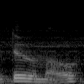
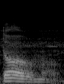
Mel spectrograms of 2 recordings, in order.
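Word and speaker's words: どうも: So we do mo or domo. It's domo.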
